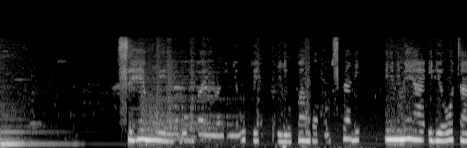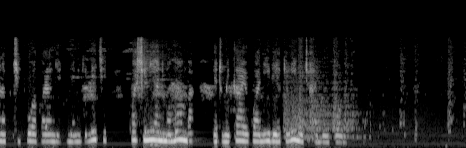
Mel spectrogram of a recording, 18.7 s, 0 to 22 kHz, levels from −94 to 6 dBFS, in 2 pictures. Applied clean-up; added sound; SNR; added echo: classical method spectral subtraction.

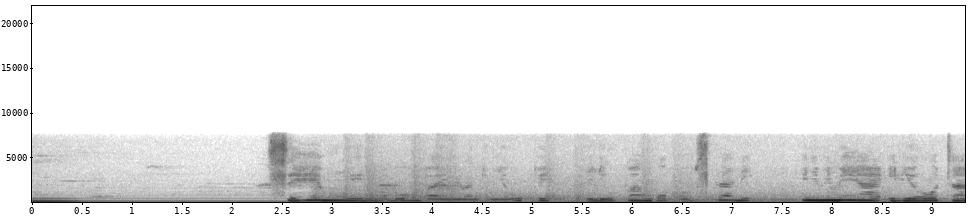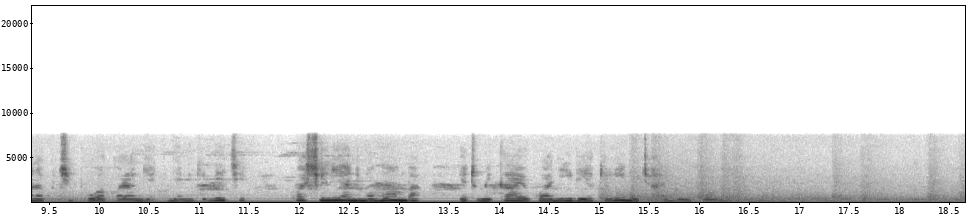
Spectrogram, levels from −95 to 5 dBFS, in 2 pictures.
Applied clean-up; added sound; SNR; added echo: none; Subway, metro, underground; 19 dB; none.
